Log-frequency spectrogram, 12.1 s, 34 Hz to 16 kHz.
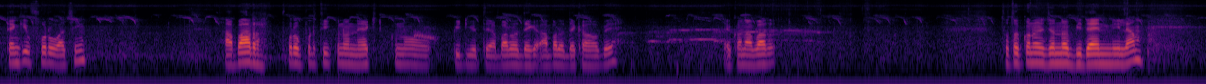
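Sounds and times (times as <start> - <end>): small birds chirping: 0.0 - 12.0
distant rooster crowing: 6.1 - 8.5.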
